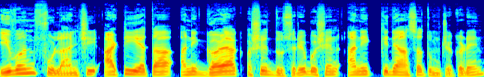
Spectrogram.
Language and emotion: Goan Konkani, neutral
